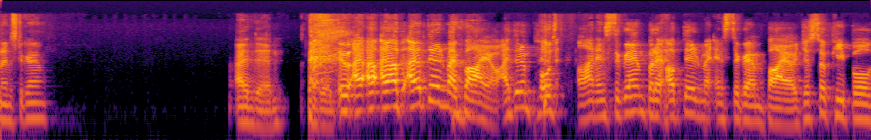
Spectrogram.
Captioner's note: Hank laughs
